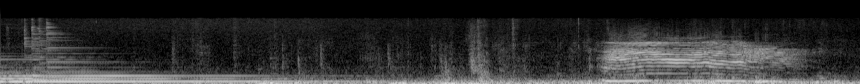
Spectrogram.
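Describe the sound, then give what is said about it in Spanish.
A cow moos in a long, low, steady drone lasting a few seconds, then after a pause gives a second wavering, bleating call over a continuous rustling background. No one speaks. “¡Vaca escondidiza! ¿Dónde estás que puedo escuchar tu voz, pero no veo tu recia figura?”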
